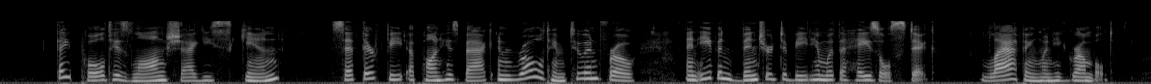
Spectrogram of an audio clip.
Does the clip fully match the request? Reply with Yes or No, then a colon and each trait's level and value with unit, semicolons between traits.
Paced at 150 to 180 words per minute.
Yes: average, 165 wpm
